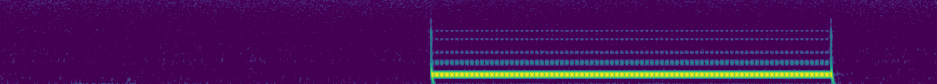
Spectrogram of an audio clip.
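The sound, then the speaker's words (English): A steady telephone dial tone hums loud and unbroken for about two seconds as a call is placed, then cuts off abruptly, preceded by a brief faint rustle in otherwise quiet surroundings. “I'm going to call him and then you can you can ask him whatever you want”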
